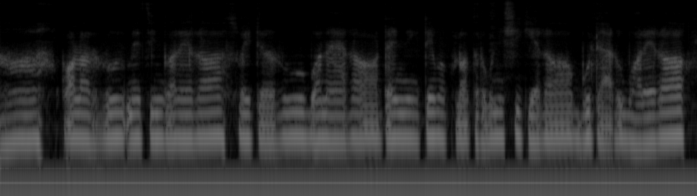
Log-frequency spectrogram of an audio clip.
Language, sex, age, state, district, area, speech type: Nepali, female, 45-60, West Bengal, Jalpaiguri, urban, spontaneous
